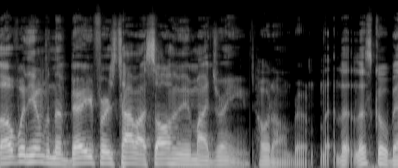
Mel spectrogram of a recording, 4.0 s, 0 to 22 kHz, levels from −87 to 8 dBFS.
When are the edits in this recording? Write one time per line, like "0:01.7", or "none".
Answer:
0:02.4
